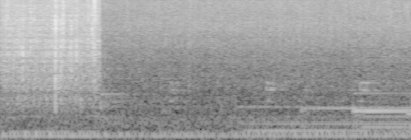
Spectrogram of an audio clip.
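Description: Food sizzling and crackling as it fries in a pan, cut off suddenly about half a second in, followed by soft background music of held low notes with a slow melody coming in.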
